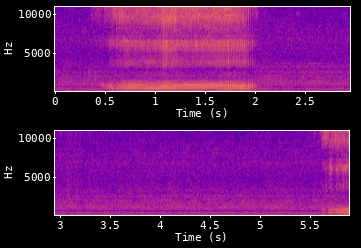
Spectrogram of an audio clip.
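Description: A sleeping Shih Tzu puppy gives a wavering, slightly whiny snore, followed by quiet breathing.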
